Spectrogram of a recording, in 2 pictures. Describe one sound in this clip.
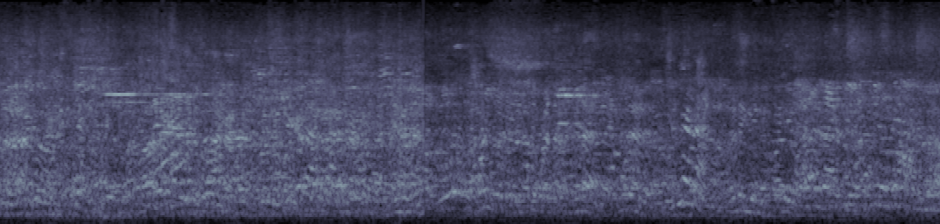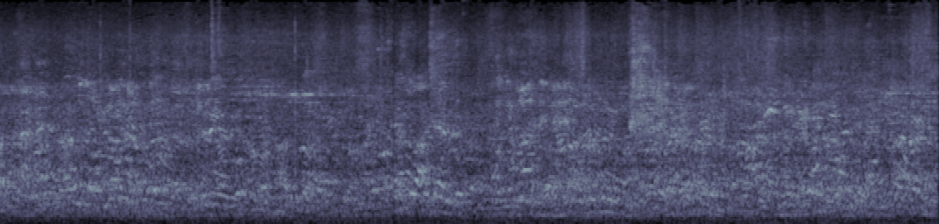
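A large crowd of men and women chatters loudly all around.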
